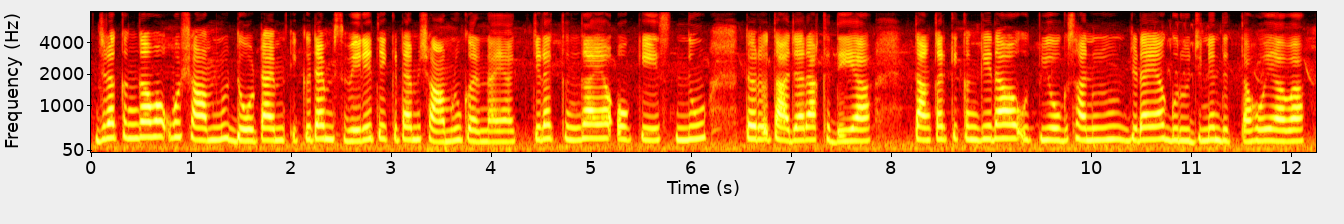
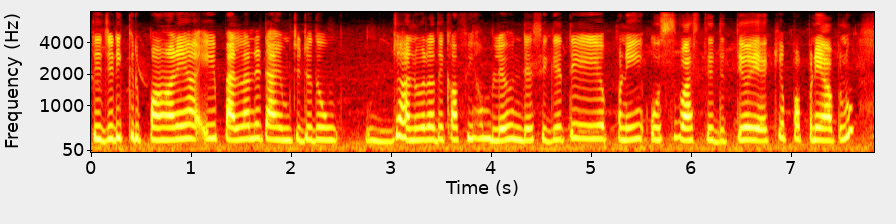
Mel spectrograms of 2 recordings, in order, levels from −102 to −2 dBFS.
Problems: constant background noise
